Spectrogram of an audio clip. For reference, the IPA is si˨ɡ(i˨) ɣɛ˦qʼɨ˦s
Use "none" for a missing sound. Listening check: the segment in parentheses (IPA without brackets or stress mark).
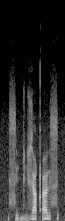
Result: i˨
